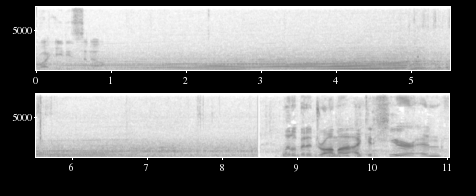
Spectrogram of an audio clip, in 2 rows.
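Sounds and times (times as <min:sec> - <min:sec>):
car engine accelerating: 0:00.0 - 0:08.5.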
